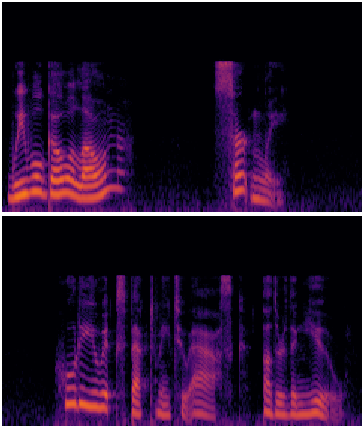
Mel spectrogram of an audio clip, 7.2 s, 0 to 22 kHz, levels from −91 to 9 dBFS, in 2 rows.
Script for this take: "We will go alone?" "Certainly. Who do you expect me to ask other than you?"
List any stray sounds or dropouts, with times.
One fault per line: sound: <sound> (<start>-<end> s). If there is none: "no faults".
no faults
